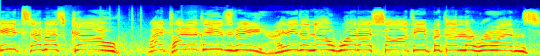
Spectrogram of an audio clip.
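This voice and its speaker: A put-on character voice at an extremely high pitch moves at a moderate pace over clear background noise. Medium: game stream.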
